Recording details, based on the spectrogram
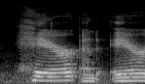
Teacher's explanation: You want to make sure you're letting some windy H sound come out in the back of the throat.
